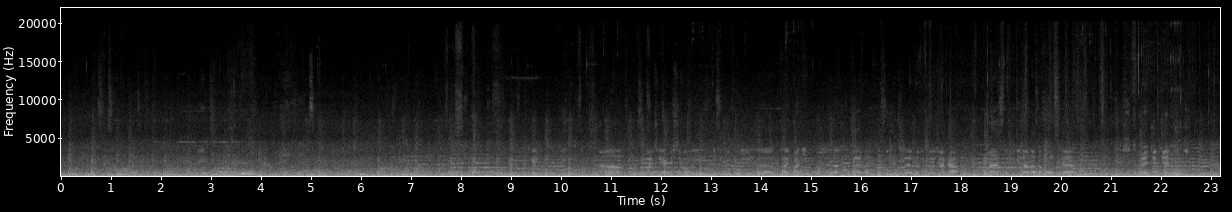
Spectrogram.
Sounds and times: brass instruments reverberated off the walls of buildings 0.0 - 23.1
traffic 0.0 - 23.1
people talking 0.1 - 23.1

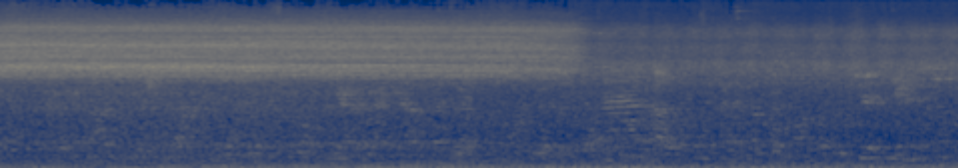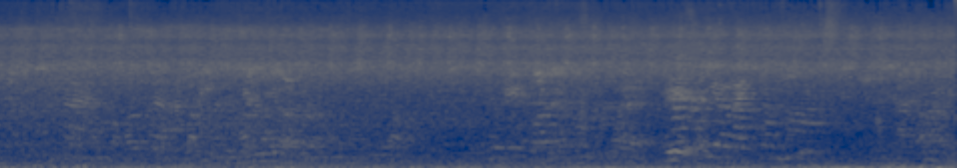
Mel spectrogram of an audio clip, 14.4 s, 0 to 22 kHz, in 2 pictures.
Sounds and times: Cicada cry 0.0 - 4.4

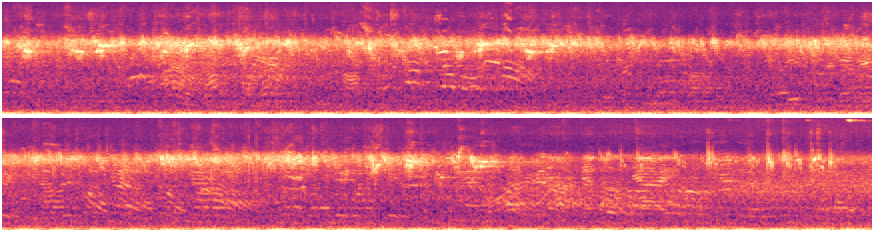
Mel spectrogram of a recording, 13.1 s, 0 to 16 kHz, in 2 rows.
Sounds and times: Birds singing 0.0 - 13.0
group of elderly tourists 0.0 - 13.0

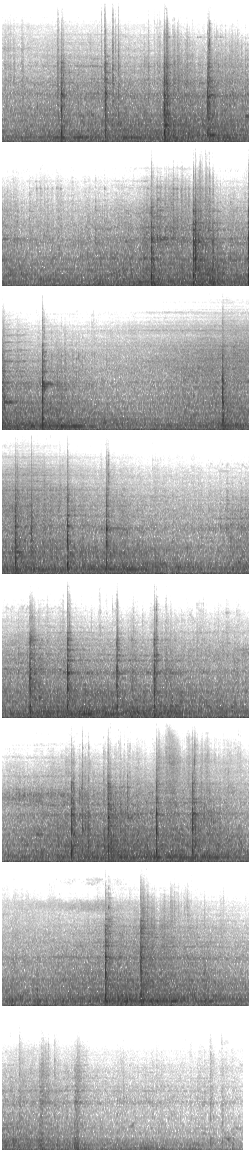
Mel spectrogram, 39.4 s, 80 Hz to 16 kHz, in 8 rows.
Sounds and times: engine 0.0 - 38.0
Voices 0.0 - 39.4
steam 0.0 - 39.4
steam train leaves 0.0 - 39.4

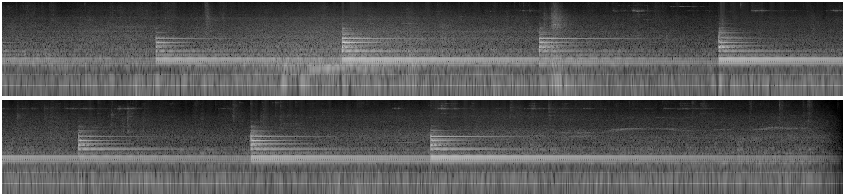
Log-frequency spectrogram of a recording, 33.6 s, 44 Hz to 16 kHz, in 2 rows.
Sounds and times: striking a bell standing on a pedestal 6.8 - 31.9

